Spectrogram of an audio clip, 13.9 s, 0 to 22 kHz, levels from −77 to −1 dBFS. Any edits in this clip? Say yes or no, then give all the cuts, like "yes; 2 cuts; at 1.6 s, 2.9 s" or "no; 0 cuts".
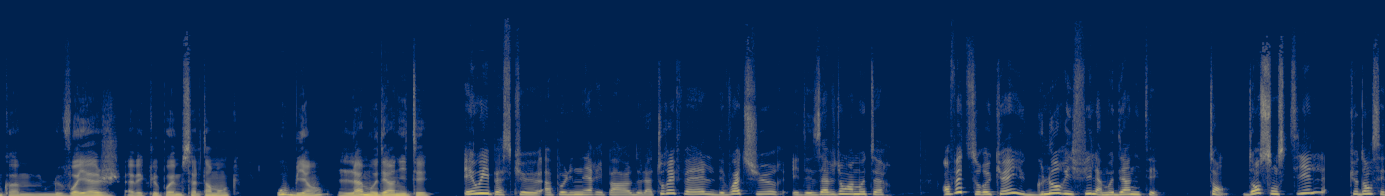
no; 0 cuts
